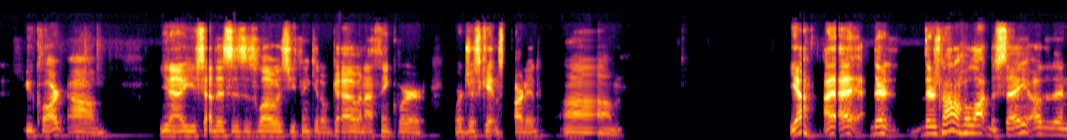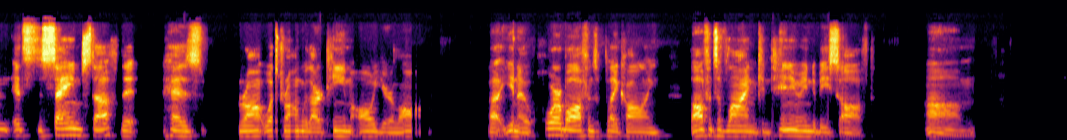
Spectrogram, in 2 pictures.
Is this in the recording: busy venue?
no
